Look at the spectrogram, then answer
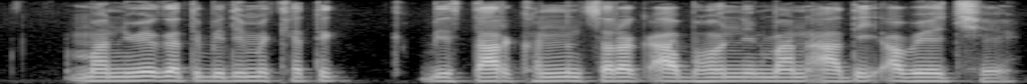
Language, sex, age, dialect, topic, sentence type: Maithili, male, 18-24, Eastern / Thethi, agriculture, statement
